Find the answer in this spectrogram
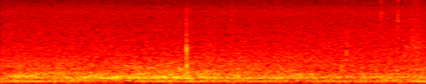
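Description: Quiet room noise with a steady low hum and faint handling of a ring-bound paper brochure, with one light click about two seconds in.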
